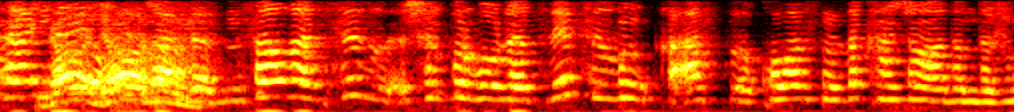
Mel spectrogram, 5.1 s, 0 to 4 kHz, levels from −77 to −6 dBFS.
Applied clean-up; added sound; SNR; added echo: none; none; none; reverberation time 0.2 s.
